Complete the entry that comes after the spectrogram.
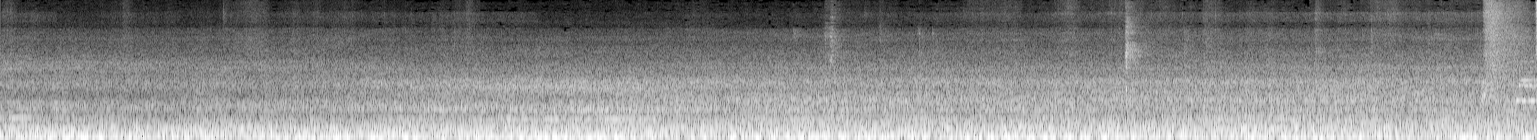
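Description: Light-rail train running at speed, heard inside the passenger car: a steady low rumble of wheels on the track. A faint steady whine comes in midway, a few light clicks sound, and there is a sharp click just at the end.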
